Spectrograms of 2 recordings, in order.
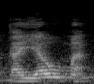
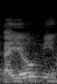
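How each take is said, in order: First: The word ends with an 'a' vowel. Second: The word ends with an 'i' vowel. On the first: The speaker calls it right. "tapi bacanya kayauma" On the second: The speaker calls it wrong. "jangan dibaca kayaumi"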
